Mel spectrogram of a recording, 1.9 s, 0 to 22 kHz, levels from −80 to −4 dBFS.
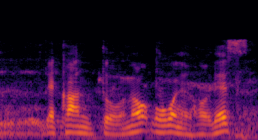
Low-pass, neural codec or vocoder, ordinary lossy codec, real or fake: none; codec, 16 kHz, 8 kbps, FunCodec, trained on LibriTTS, 25 frames a second; none; fake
